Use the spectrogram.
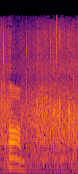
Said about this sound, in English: And I got to applaud the children's ministry department to thank you for that. It's just something beautiful of it.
